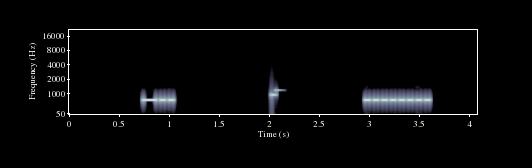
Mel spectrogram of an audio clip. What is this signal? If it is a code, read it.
Morse code, heard as a keyed tone, about 27 wpm, 700 Hz. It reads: D <HH>
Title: Single Character (Letter:Number:Punctuation:Prosign) 28wpm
